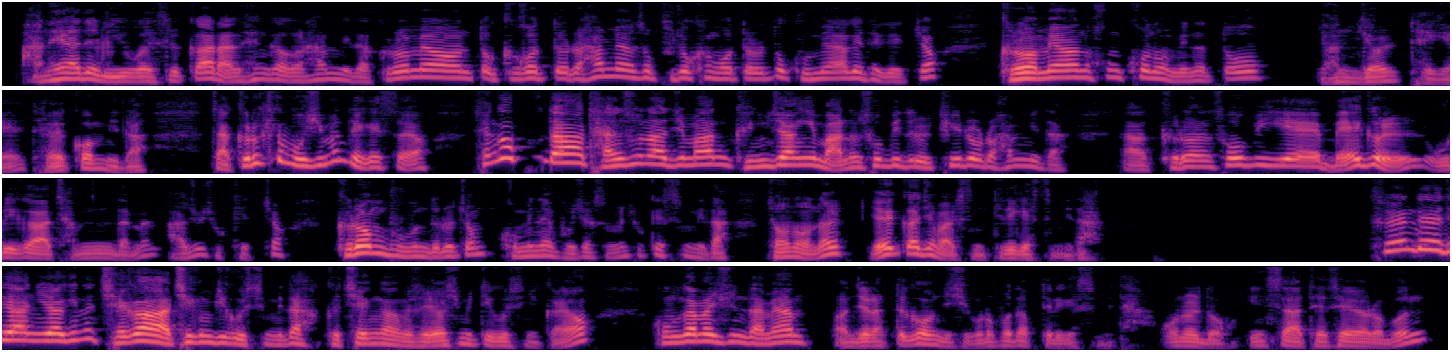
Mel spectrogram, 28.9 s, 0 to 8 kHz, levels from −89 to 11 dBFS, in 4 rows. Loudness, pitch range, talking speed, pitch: -26 LUFS, 140-215 Hz, 460 characters per minute, 185 Hz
